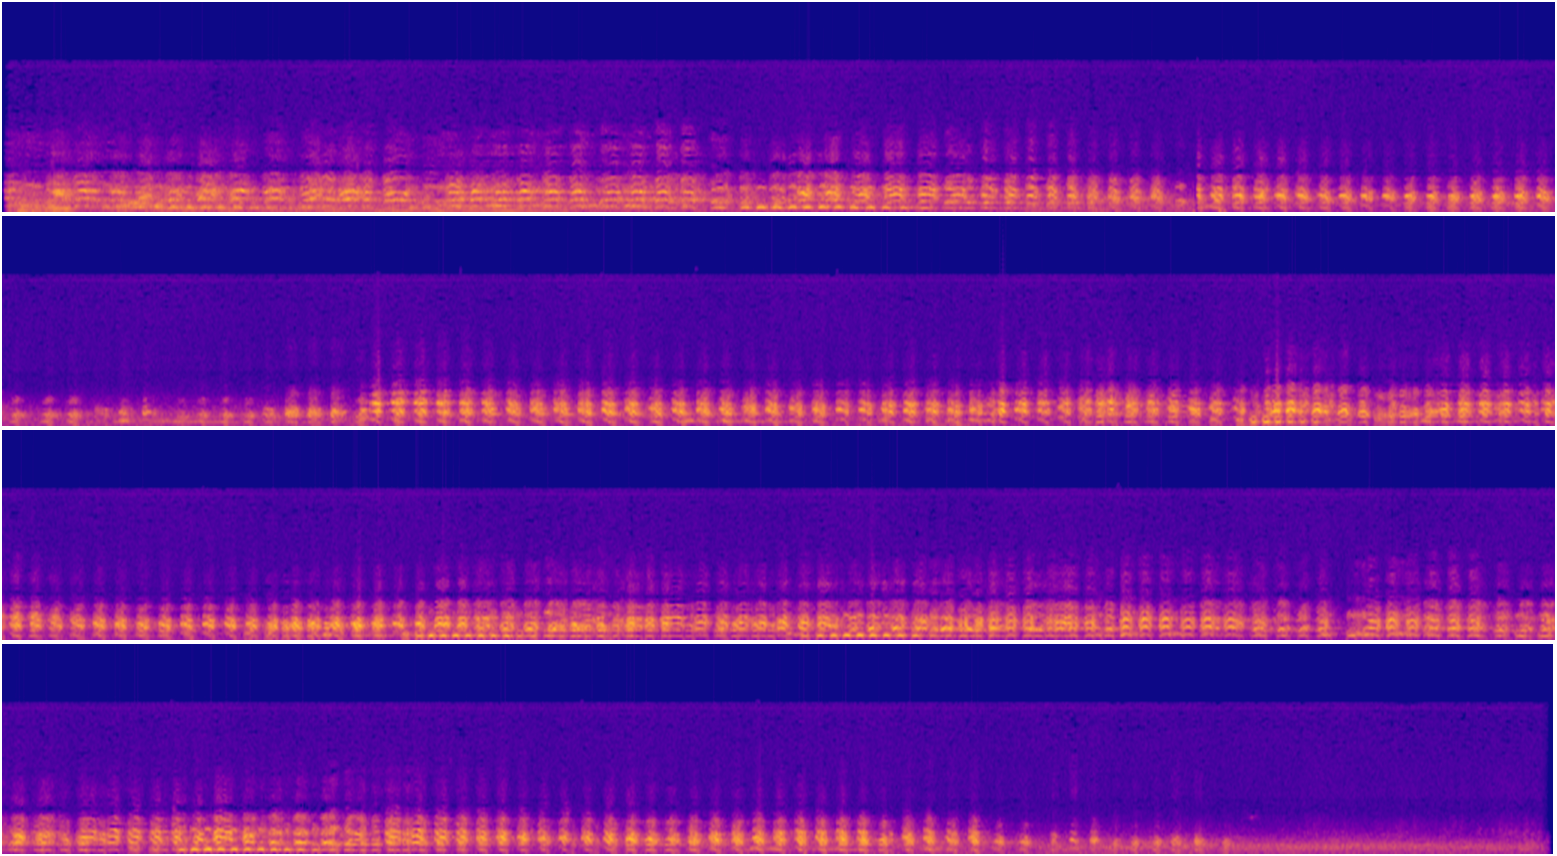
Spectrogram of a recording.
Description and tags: two kookaburras in duet recorded in queensland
